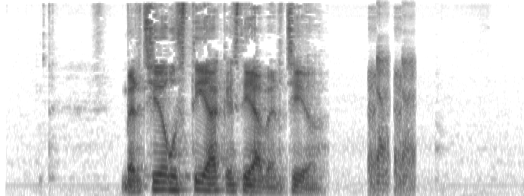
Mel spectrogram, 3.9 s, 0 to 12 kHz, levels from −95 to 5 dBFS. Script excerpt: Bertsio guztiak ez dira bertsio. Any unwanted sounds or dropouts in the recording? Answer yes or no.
yes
